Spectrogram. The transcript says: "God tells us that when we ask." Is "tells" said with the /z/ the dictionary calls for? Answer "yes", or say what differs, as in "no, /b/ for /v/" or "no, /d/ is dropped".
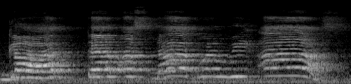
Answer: no, /z/ is dropped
